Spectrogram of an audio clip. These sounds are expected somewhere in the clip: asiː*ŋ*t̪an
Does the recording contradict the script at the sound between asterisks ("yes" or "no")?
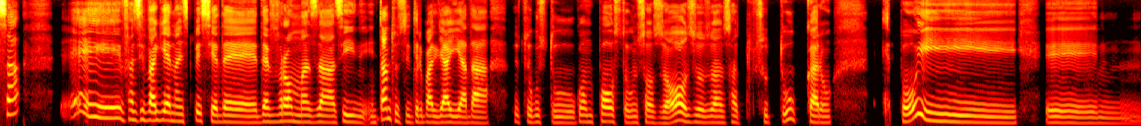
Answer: yes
